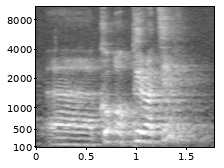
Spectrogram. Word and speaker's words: cooperative: For example, in words like cooperative, stress is on o, not on co.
